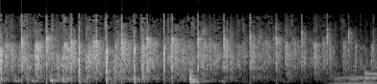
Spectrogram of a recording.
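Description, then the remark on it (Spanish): An audience breaks into steady applause, dense overlapping claps at a lively volume, with a low tone creeping in near the end. “Un aplauso”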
